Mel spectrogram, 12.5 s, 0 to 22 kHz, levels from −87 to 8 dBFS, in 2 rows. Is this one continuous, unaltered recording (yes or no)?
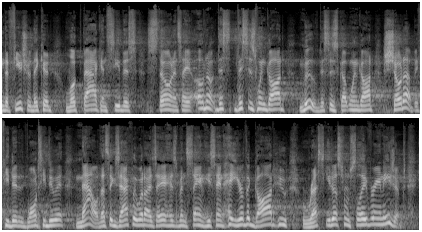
no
